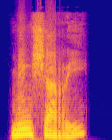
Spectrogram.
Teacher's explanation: Nun mati bertemu syin ming syarri adalah hukum ikhfa yang harus dibaca samar dan berdengung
